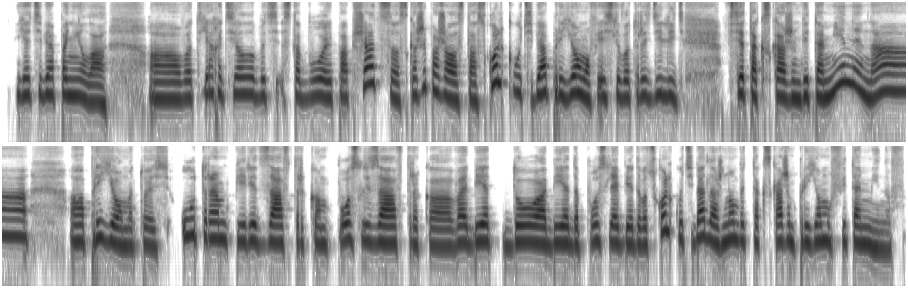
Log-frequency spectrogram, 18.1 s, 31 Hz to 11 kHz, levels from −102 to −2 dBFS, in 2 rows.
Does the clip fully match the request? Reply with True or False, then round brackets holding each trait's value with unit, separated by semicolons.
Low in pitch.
False (205 Hz)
